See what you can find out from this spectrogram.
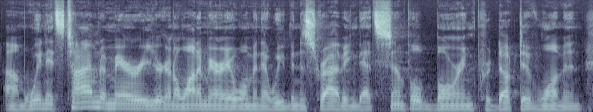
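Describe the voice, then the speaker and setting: A man's voice: medium pitch, steady tone, brisk, darkish tone. A man who works as a coach, a guest on a podcast, giving blunt advice in a loose, repetitive, filler-filled way. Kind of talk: casual podcast interview.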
